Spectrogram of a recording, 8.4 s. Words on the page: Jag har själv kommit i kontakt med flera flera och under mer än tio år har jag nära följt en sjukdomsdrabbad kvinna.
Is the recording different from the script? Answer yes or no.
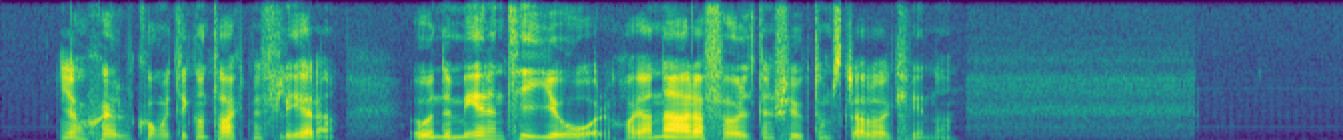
yes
